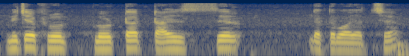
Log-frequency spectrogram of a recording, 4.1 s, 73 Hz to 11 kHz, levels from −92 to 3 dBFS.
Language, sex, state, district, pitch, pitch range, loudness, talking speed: Bengali, male, West Bengal, Alipurduar, 145 Hz, 130-150 Hz, -17 LUFS, 115 wpm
